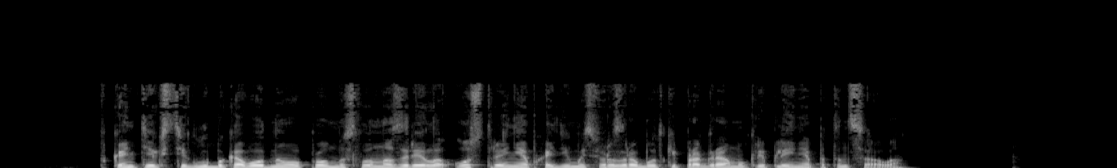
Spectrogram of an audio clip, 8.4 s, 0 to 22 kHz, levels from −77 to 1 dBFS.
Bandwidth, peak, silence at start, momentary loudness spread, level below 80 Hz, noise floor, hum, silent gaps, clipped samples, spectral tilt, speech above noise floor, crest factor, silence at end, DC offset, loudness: 11.5 kHz; -2 dBFS; 0.75 s; 11 LU; -48 dBFS; -89 dBFS; none; none; under 0.1%; -8 dB/octave; 70 dB; 18 dB; 1.6 s; under 0.1%; -19 LUFS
